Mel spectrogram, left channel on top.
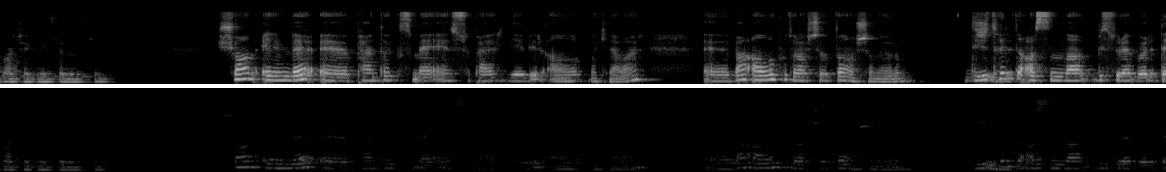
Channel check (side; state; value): right; quieter; 27.9 dB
